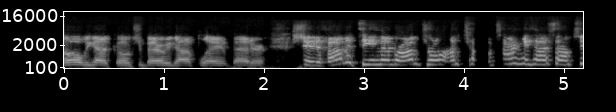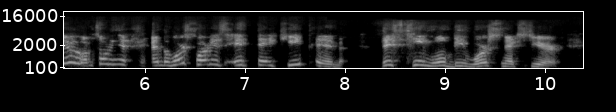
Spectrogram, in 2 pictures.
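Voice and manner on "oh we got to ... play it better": very deep, low, flat, level droning monotone. Complaining about a team's coach, repeat what he always says, imitating his droning voice. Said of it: "his drony ass voice that says".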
